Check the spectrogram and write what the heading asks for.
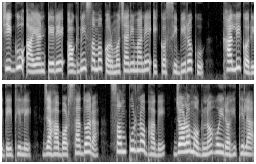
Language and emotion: Odia, neutral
